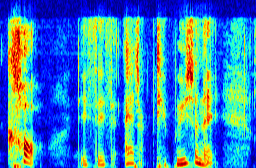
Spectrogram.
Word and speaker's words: 커: 커. Did you hear that? It's a burst of air. So this one is 커, number 2. Okay, so 나 커, which means I am tall.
